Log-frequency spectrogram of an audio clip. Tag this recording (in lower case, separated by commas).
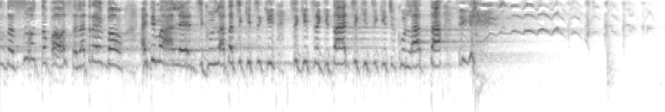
people giggling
